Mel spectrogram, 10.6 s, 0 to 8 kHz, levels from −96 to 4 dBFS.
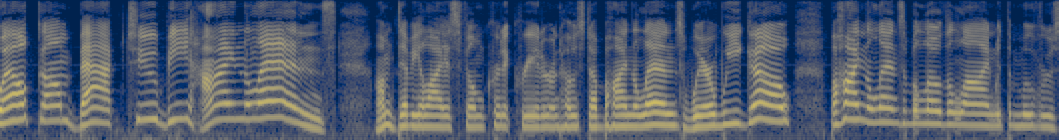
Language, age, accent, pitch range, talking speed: English, 40-59, American, 160-240 Hz, 175 wpm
